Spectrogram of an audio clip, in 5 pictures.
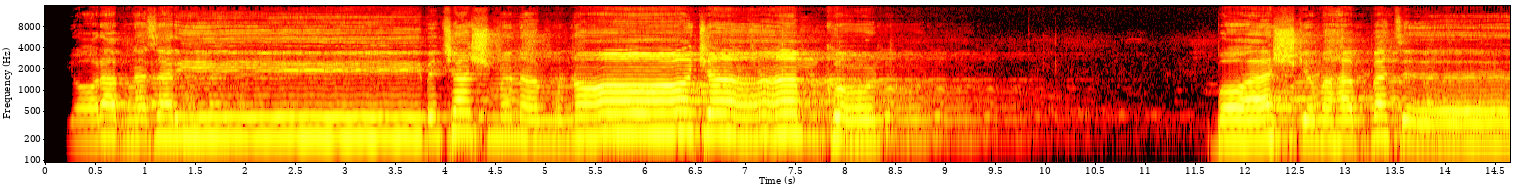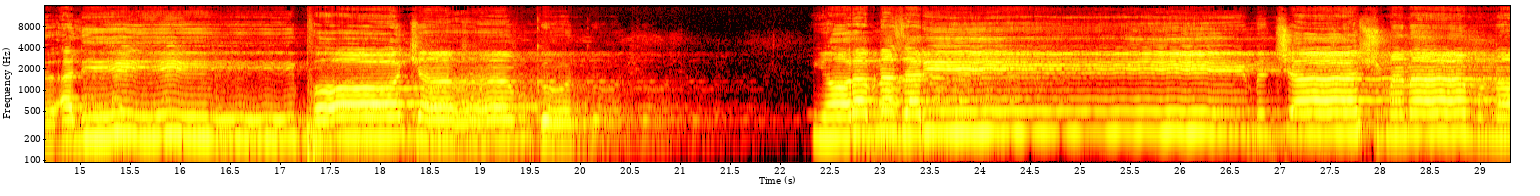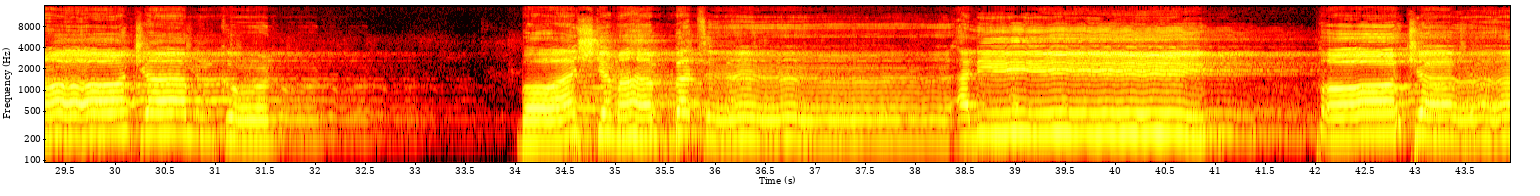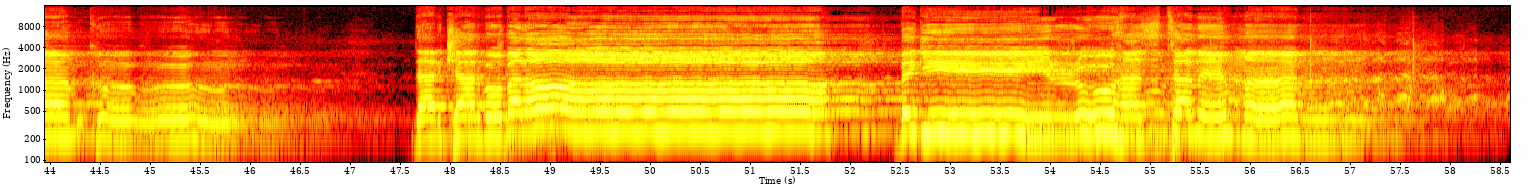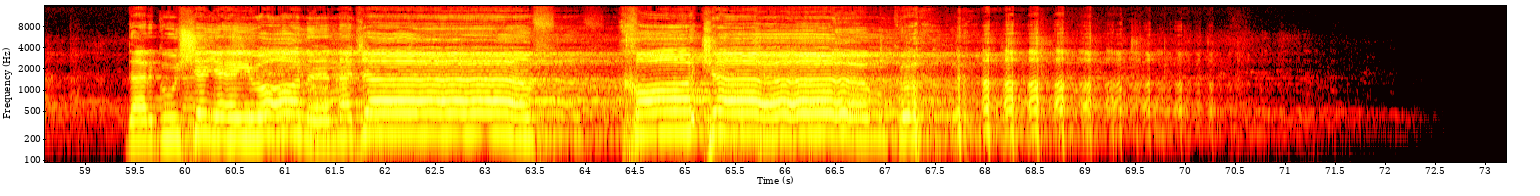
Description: شب چهارم رمضان 96 - هیئت شهدای گمنام - مدح - گوشه ایوان نجف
